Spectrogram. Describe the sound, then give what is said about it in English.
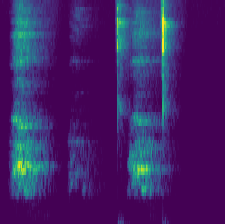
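A dog gives a few faint barks in quick succession, then falls silent. “That's the dog bark. Dog bark. I got a live dog bark.”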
